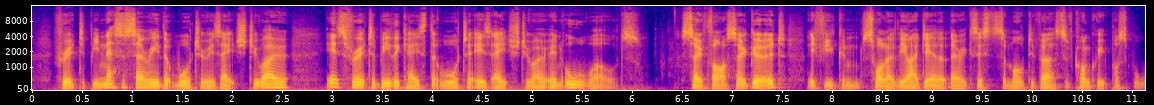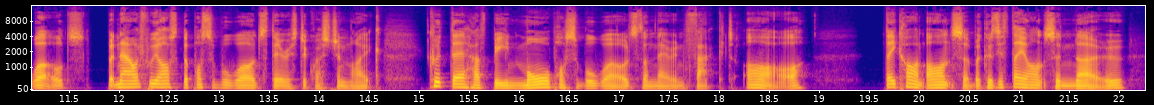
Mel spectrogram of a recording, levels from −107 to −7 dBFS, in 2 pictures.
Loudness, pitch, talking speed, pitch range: -20 LUFS, 100 Hz, 200 wpm, 95-120 Hz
